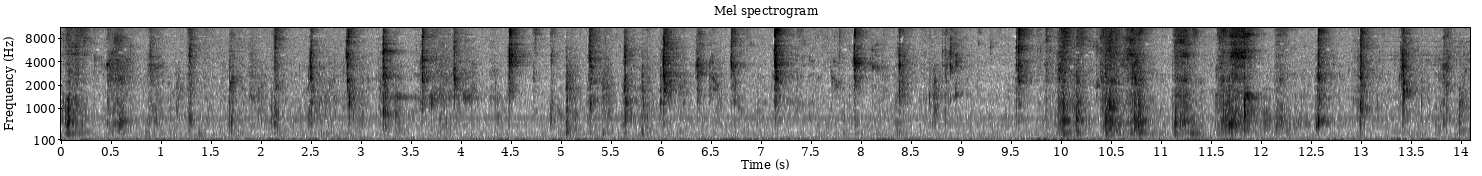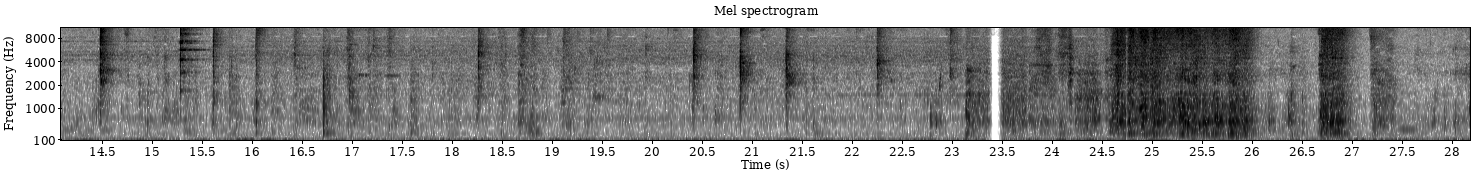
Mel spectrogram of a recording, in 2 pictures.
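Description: Close-miked eating of braised pork belly and glass noodles: a steady run of wet chewing and lip-smacking clicks, with chopsticks now and then tapping the bowl. About two-thirds of the way through, a longer noisy stretch of slurping noodles. A faint low hum sits under it all.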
